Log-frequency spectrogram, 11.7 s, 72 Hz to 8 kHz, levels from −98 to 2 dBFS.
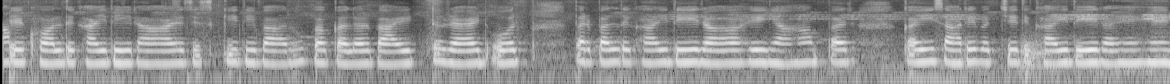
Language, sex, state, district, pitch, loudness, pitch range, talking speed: Hindi, female, Bihar, Begusarai, 240 Hz, -15 LUFS, 235-245 Hz, 140 wpm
